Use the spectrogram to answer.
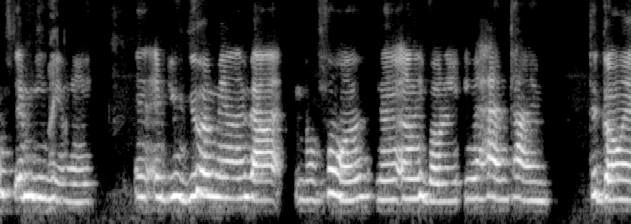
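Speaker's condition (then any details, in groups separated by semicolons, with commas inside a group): Cerebral palsy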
